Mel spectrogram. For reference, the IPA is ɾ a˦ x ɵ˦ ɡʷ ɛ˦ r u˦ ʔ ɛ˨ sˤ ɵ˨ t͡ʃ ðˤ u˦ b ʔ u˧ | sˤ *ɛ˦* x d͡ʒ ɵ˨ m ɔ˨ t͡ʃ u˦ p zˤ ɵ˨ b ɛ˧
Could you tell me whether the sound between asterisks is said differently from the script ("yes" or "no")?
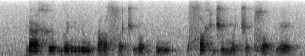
no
